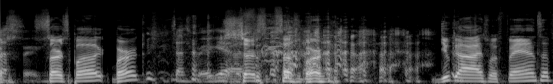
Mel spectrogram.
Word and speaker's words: Sussberg: Sussberg.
